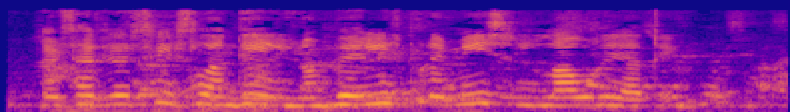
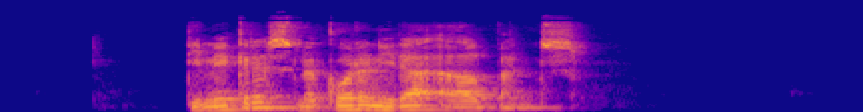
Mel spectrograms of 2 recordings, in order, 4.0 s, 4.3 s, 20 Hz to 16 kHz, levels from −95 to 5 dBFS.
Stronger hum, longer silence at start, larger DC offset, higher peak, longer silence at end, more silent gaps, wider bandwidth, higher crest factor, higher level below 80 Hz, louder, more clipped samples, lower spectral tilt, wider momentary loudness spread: neither; second, 0.05 s vs 0.95 s; neither; second, -8 dBFS vs -4 dBFS; second, 0 s vs 1.45 s; neither; first, 11.5 kHz vs 9 kHz; about the same, 18 dB vs 20 dB; first, -54 dBFS vs -66 dBFS; second, -24 LUFS vs -20 LUFS; neither; second, -2.5 dB/octave vs -5 dB/octave; first, 12 LU vs 8 LU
